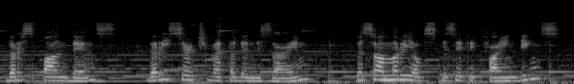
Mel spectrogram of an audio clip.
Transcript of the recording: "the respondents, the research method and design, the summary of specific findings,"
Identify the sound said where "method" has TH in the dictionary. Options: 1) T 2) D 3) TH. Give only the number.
1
